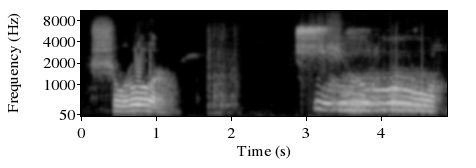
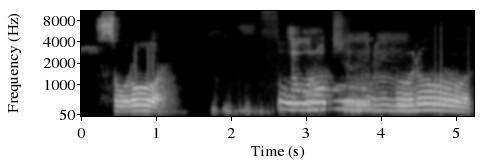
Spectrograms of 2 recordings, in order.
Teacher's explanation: ujung lidah nggak menyentuh nih, shin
